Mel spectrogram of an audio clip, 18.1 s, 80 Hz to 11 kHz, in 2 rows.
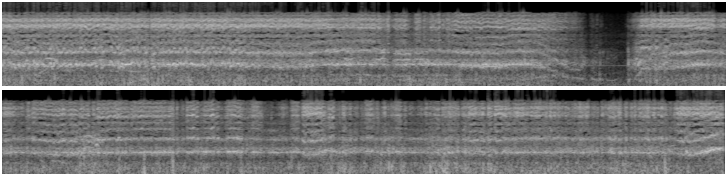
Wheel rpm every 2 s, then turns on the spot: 200, 200, 230, 90, 210, 230, 230, 230, 240.
none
